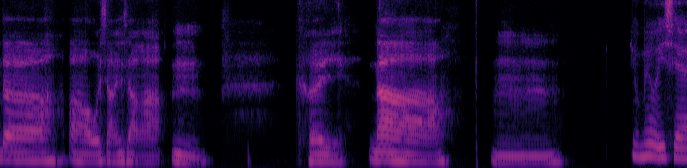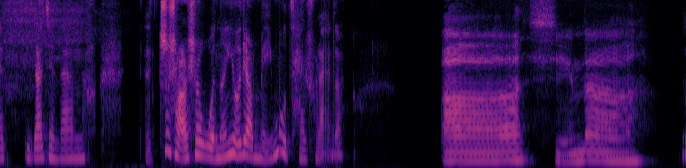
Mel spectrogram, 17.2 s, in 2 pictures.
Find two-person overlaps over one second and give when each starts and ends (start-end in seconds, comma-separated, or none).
none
